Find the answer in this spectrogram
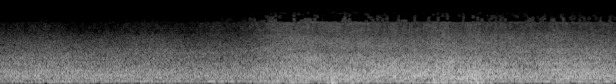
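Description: A pack of outlaw dirt karts racing in an indoor arena, their engines blending into a loud, dense noisy wash. It swells louder from about halfway through as the karts come down the straight close by.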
